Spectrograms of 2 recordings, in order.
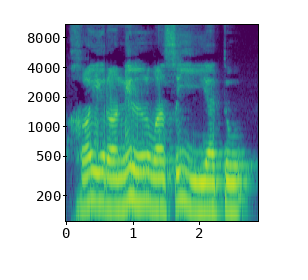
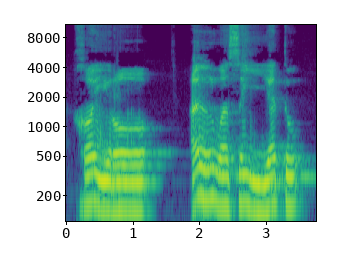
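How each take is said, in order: First: The words are linked with an added nun sound. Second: It stops between the words, without the nun sound. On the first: "kalau di wasol" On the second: "Kalau diwaqafkan"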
